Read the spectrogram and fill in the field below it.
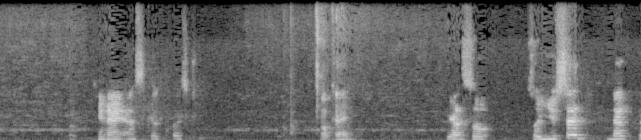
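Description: A second man speaks in short bursts through an online call.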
